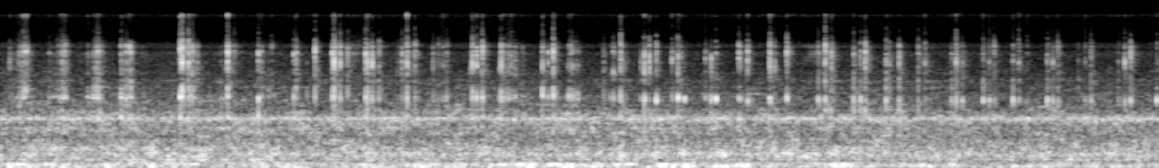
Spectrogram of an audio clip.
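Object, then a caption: Soap bar. Fingernails scratch and tap on a solid green Lux soap bar whose surface is flecked from scratching. Rapid, sharp, clicky taps and scratchy strokes with bright high transients repeat throughout, over a steady low hum.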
